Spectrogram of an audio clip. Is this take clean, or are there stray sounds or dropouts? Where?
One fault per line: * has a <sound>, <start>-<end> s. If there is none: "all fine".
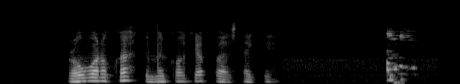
* has a sneeze, 3.9-4.2 s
